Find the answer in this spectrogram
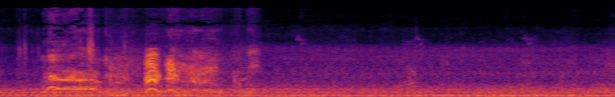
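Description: A dog barking twice within the first few seconds, the second bark short and the loudest.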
